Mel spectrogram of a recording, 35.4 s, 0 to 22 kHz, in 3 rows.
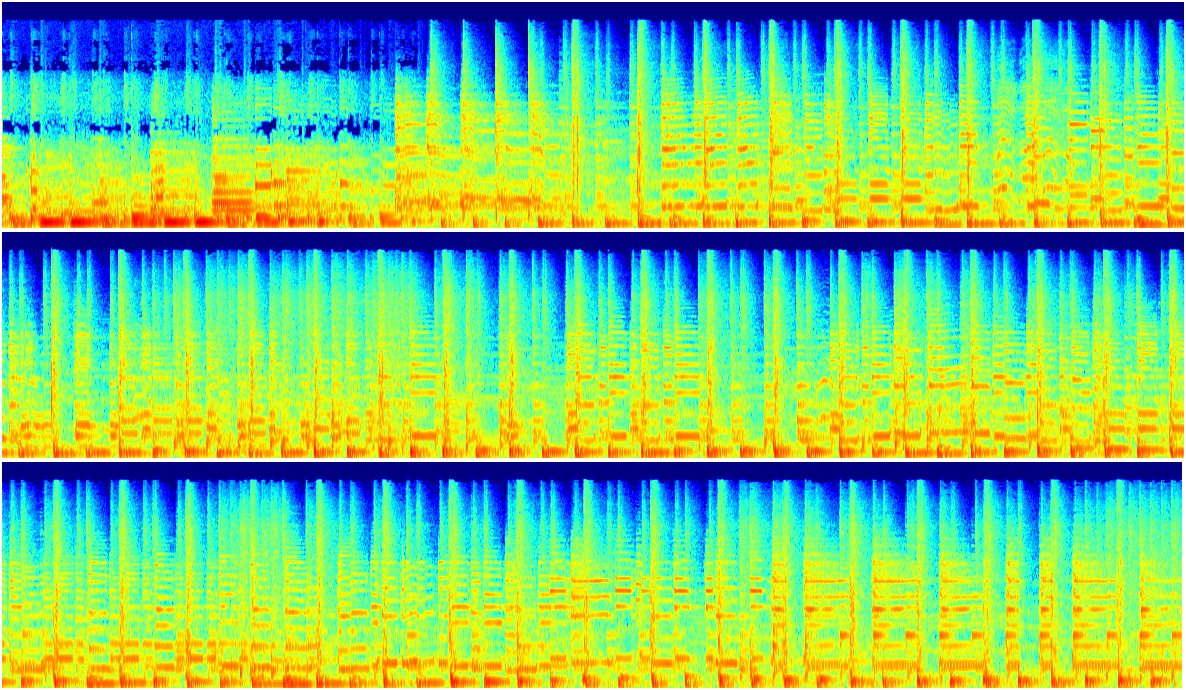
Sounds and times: Strum: 0.0s - 35.4s
Speech: 9.8s - 11.1s.

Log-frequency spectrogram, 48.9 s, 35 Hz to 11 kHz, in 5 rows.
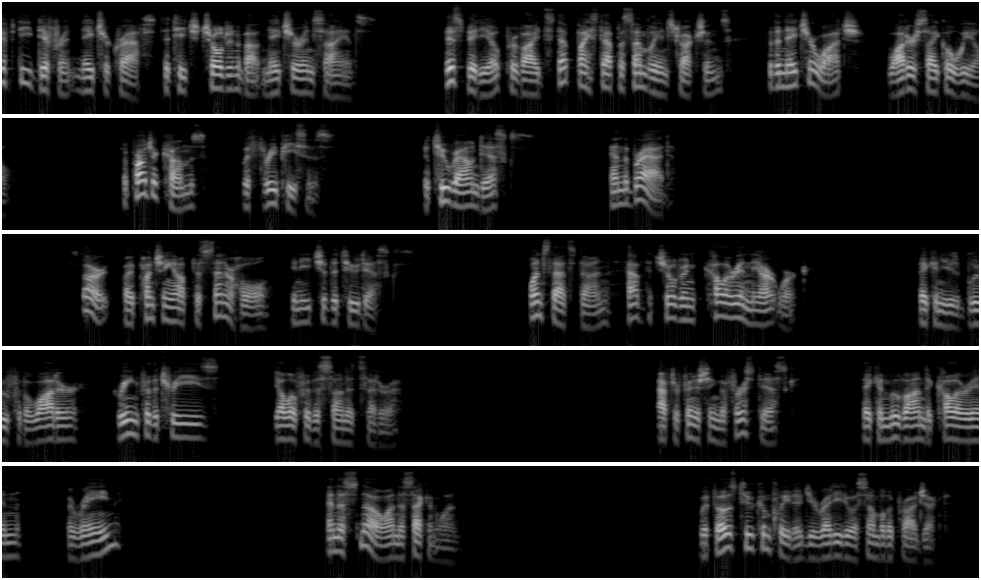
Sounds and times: Speech: 0.0s - 3.8s, 4.5s - 10.0s, 11.0s - 13.2s, 14.0s - 15.1s, 15.9s - 16.6s, 20.3s - 23.6s, 24.9s - 27.6s, 28.8s - 33.4s, 35.9s - 37.3s, 38.0s - 40.4s, 42.4s - 43.8s, 46.1s - 48.6s.

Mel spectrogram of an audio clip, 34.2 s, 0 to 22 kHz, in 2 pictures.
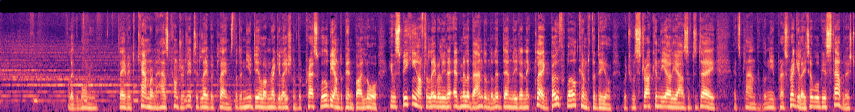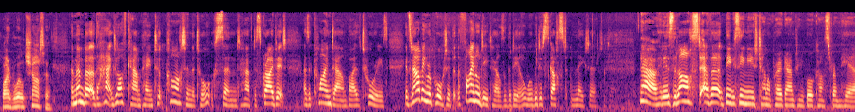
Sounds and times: Music: 0.0s - 7.4s
Speech: 1.4s - 29.1s, 29.9s - 34.2s.

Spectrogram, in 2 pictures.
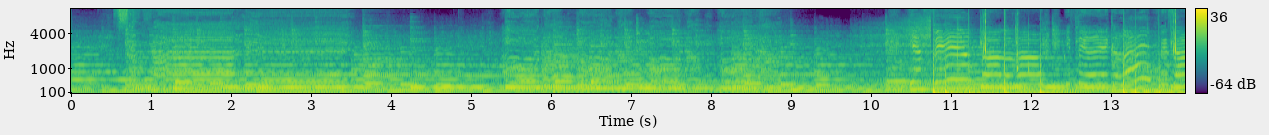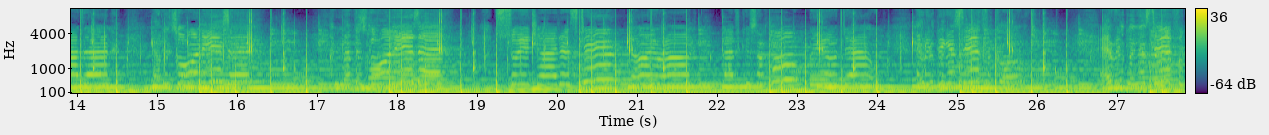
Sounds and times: Music: 0.0s - 27.8s.

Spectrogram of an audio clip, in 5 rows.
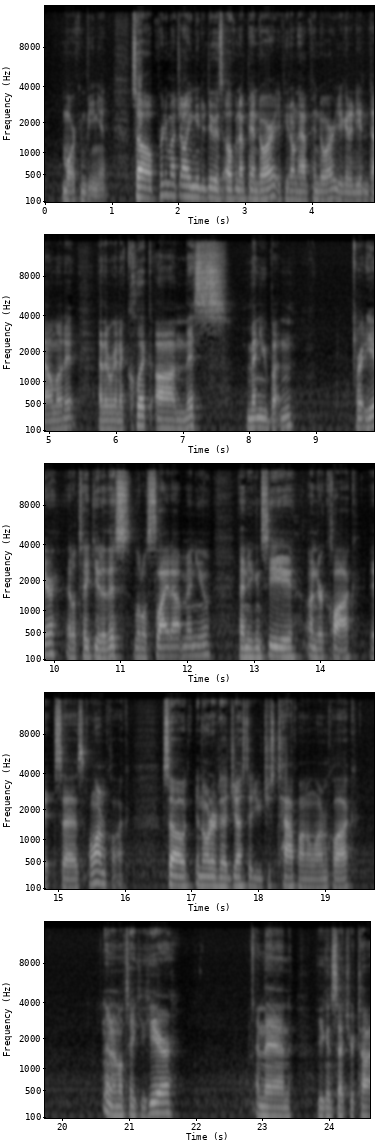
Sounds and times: Speech: 0.2s - 8.7s, 9.6s - 19.6s, 20.6s - 21.8s, 22.8s - 24.6s.

